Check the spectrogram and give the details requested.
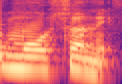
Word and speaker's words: motion: सा पढ़ते हैं, कहाँ जैसे मोशन, MOTION, इसमें हम क्या पढ़ रहे हैं दोस्तों, मोशन, टी को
